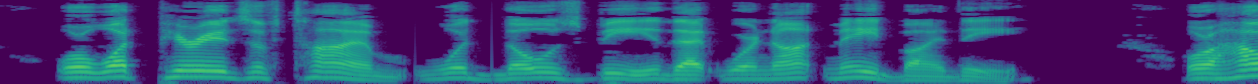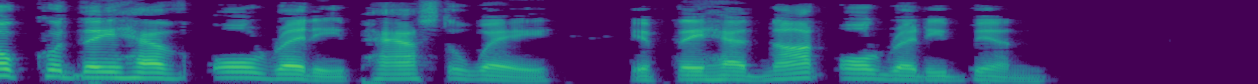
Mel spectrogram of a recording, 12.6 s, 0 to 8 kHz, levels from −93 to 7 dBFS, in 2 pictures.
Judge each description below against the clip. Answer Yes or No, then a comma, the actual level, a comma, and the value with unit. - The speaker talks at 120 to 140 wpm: Yes, slow, 135 wpm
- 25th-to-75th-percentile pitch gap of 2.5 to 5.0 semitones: No, wide, 5.5 semitones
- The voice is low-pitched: Yes, low, 130 Hz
